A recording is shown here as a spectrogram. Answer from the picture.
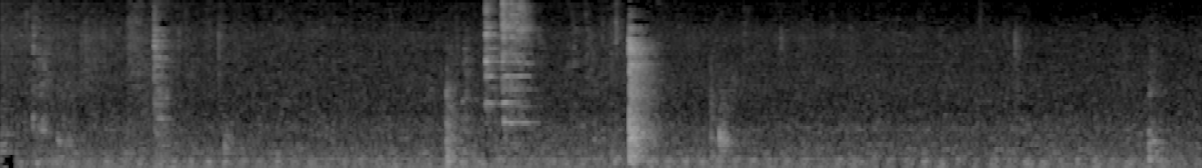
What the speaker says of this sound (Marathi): बघा, आपला कांदा आता छान परतलेला आहे। आता आपण त्यामध्ये टाकूया वाटून घेतलेलं मिश्रण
